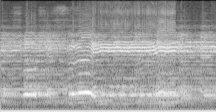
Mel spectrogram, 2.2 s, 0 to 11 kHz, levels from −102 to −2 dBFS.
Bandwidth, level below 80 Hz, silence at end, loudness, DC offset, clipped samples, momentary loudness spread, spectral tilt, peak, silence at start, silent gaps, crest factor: 11 kHz; -36 dBFS; 0 s; -5 LUFS; 20%; 0.9%; 6 LU; -1 dB/octave; 0 dBFS; 0 s; none; 10 dB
